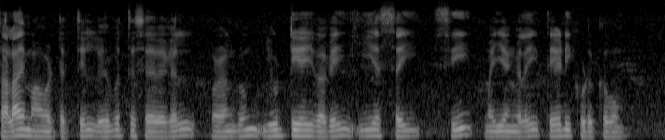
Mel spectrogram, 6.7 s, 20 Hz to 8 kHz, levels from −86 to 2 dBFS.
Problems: constant background noise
